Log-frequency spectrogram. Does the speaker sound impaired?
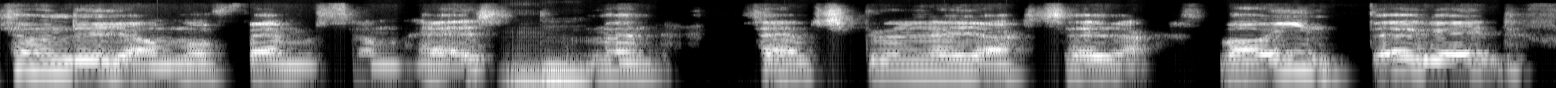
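Yes: cerebral palsy; motor skills and balance affected, intellect unaffected, involuntary jerks, visible disability.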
